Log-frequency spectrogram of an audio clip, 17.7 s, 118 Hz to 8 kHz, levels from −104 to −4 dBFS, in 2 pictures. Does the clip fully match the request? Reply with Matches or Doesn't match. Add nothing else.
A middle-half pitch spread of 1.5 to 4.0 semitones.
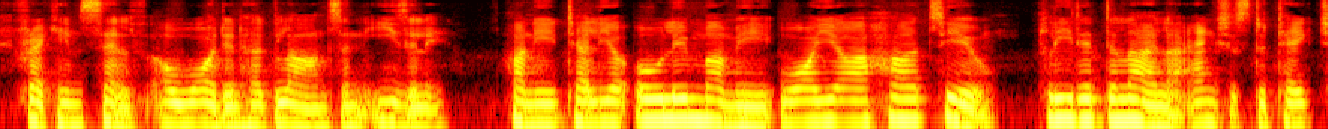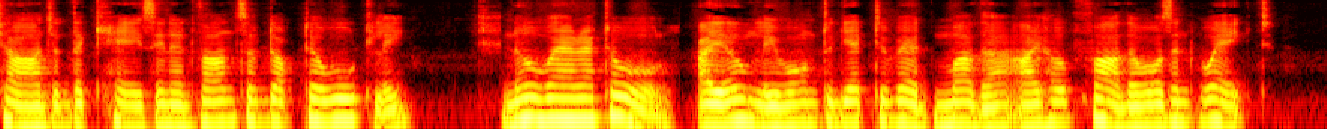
Matches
